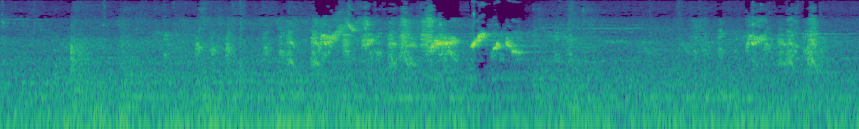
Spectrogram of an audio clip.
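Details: Red-whiskered bulbul phrases: short bursts of bright, warbling whistled notes in the middle of the clip, with a quieter phrase near the end, over a low steady background hum.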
